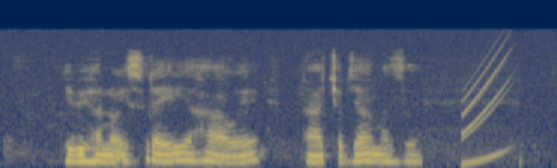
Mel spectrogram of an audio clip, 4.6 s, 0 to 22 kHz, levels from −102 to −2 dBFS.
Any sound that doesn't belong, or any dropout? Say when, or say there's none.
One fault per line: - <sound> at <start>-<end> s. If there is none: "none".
- chirp at 3.8-4.3 s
